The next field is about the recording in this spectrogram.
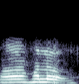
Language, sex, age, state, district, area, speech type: Marathi, female, 60+, Maharashtra, Yavatmal, rural, conversation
